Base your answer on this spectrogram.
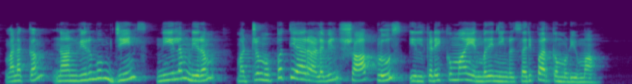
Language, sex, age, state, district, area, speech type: Tamil, female, 30-45, Tamil Nadu, Ranipet, rural, read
